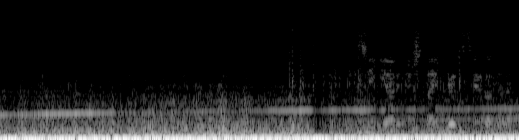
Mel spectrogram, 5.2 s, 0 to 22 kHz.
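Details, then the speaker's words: Ford Mustang Fox Body converted to a 500 hp electric motor, original manual gearbox, driving in third at about 2000 rpm: clear, steady mid-pitched gearbox whine rising slightly in pitch over a quiet drivetrain; normal original-gearbox noise. "You hear the noise of the gearbox now You hear the noise of the gearbox, that's an original gearbox"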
